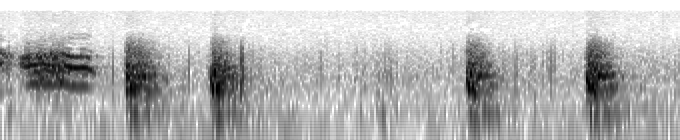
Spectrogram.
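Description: Gunshots ring out in a radio drama as a man is shot with two guns: a few sharp, loud cracks come at irregular intervals, each one short and punchy.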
